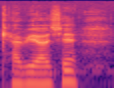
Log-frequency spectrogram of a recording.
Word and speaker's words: caveat: 발음은 이제 caveat 이렇게 하고 그 다음에 origin은 이거 어디서 나온다느냐 하면은 라틴어에서 나오는데 caveat이 let him or her beware.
